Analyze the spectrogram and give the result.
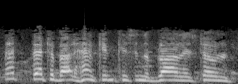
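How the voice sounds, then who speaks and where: Proper, blustering gentleman doctor; high voice, exclamatory, muffled old radio sound. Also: brisk. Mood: indignant, bemused. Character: genteel, easily shocked English doctor sidekick. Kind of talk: 1940s radio acting. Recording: muffled lo-fi radio, noisy crowd behind.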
